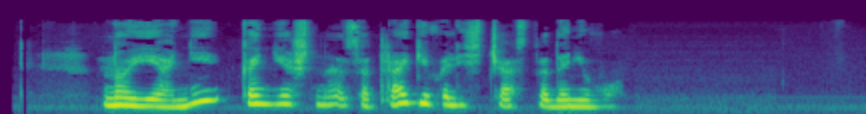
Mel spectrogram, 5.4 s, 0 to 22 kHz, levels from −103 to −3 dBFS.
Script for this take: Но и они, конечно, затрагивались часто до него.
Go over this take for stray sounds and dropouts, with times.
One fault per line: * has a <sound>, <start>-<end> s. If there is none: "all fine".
all fine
